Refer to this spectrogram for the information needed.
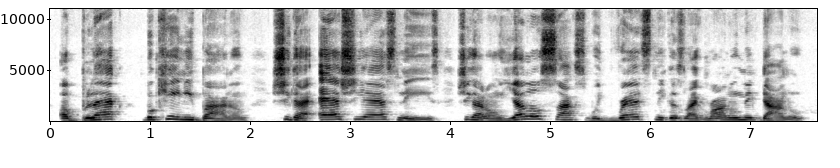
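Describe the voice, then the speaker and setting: A man giving heated, sarcastic commentary while reading news aloud, stumbling over words as he reads. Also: high voice.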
